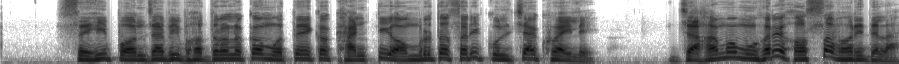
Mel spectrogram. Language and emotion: Odia, happy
